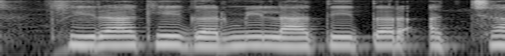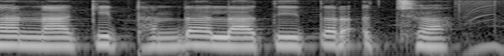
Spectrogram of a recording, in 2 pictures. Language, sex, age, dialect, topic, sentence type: Magahi, female, 18-24, Northeastern/Surjapuri, agriculture, question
